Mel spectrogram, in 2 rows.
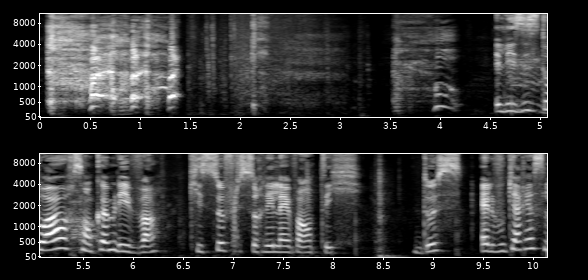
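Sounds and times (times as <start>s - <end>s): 
people coughing: 0.0s - 1.4s, 3.5s - 5.7s
speech: 0.5s - 1.1s, 4.6s - 10.1s
throat noises: 4.7s - 6.0s.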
